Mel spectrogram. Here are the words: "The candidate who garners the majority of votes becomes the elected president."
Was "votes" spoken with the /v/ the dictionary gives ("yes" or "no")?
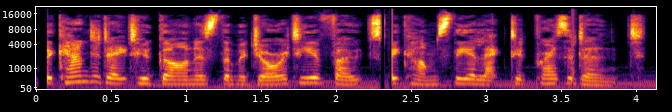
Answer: yes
